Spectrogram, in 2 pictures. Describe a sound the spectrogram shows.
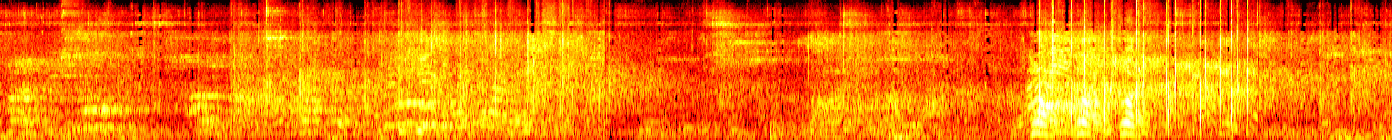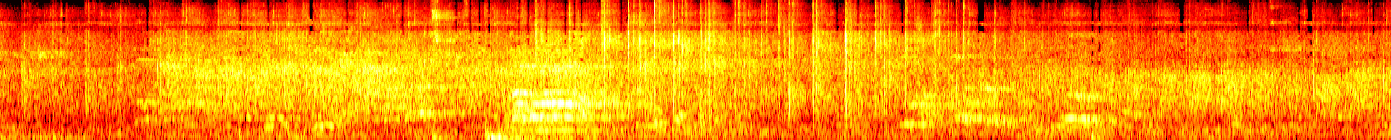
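A table tennis ball clicks back and forth between paddles and the table in a large echoing hall.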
